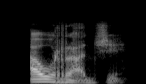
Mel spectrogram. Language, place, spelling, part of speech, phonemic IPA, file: Occitan, Béarn, auratge, noun, /awˈrad͡ʒe/, LL-Q14185 (oci)-auratge.wav
- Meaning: storm, tempest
